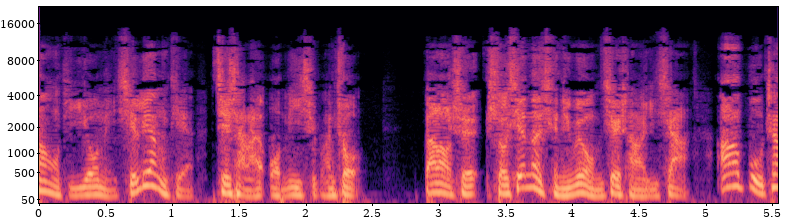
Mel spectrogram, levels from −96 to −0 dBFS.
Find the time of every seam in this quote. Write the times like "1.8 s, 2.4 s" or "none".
1.2 s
